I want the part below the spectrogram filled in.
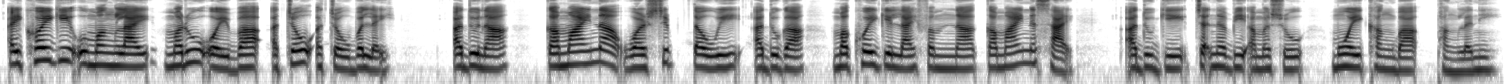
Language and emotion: Manipuri, neutral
